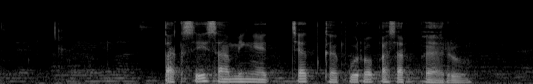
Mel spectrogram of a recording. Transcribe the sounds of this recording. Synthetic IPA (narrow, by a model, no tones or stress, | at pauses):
t̪aksisamiŋet͡ʃɛt̪̚ɡ̥ä̤puɾɔpasarb̥ä̤ɾu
